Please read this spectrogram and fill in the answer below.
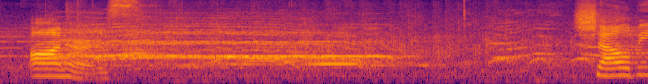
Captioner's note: audience cheering; audience applauding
